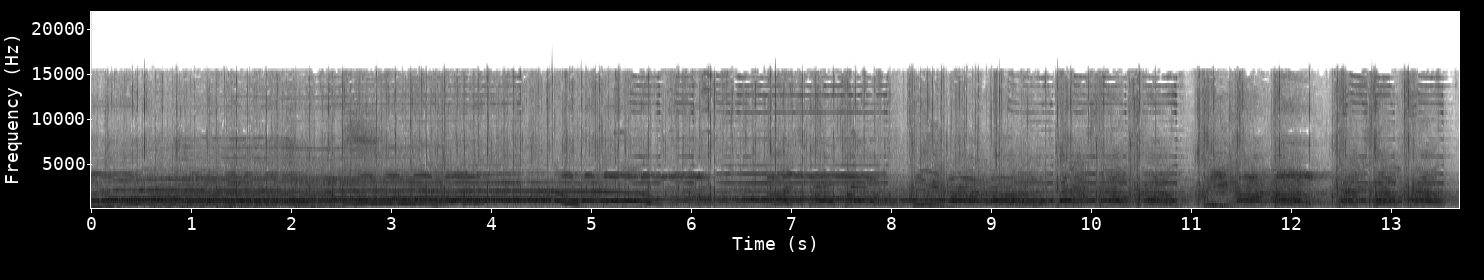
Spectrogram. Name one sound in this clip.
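A crowd of young girls screams and cheers loudly in a large echoing hall.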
